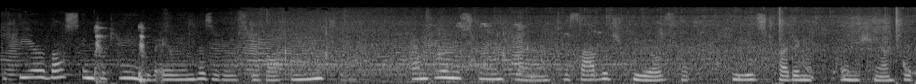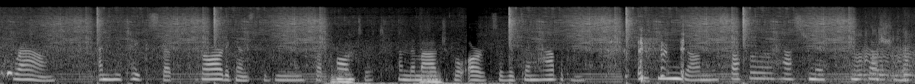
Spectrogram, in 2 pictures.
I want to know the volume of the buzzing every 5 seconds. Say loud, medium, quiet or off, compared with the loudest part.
medium, medium, loud, loud.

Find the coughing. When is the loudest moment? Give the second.
16 s.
